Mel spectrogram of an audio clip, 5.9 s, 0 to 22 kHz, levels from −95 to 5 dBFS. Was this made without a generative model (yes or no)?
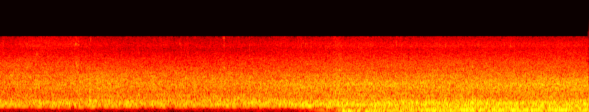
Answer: yes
